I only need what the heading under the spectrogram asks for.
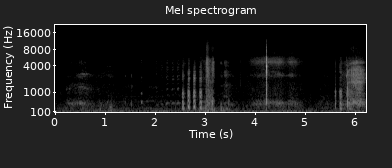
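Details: On a homestead, a newborn black F4 Mini Alpine buckling with white-frosted ears and nose, born March 13, 2021: a brisk train of short stuttering bleats mid-clip, framed by rustling, a sharp click and hissy noise.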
